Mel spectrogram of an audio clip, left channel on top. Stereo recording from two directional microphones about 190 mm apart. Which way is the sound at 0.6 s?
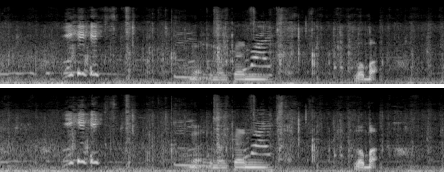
50° left (ahead or behind).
